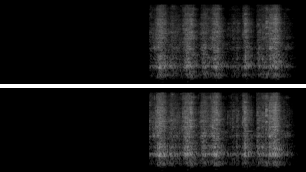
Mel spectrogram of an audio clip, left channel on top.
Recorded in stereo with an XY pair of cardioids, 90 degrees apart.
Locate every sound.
1.5 s a rattle: 60° right, 0.8 m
